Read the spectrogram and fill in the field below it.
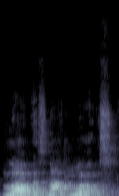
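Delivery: slow and firm, weight on "Love" and "lust"; slow preacher stress on "Love" and "lust"; slow emphasis. Real, not acted. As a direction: spell out "Love is not lust" word by word. Preaching the key point.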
